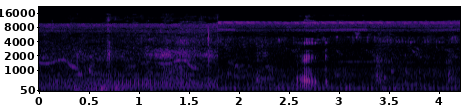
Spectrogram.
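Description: Faint outdoor background noise with two faint warbling chirps in the first second and a half. A man says one short word about two and a half seconds in.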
